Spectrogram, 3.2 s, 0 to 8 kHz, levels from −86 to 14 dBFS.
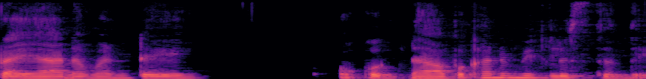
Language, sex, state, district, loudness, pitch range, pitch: Telugu, female, Telangana, Nalgonda, -25 LUFS, 145-175 Hz, 155 Hz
